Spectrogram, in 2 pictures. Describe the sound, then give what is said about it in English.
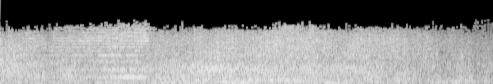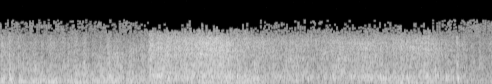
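A train thunders past at speed, a brief horn-like tone sounding at the start before a dense, sustained roar of wheels and rushing air that eases only slightly. “She's still going pretty damn fast. They haven't seen me yet.”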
